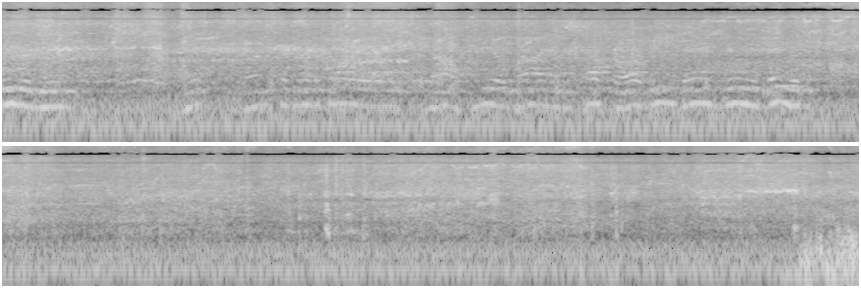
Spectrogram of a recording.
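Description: Small electric toy cars whine as they race over dirt.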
